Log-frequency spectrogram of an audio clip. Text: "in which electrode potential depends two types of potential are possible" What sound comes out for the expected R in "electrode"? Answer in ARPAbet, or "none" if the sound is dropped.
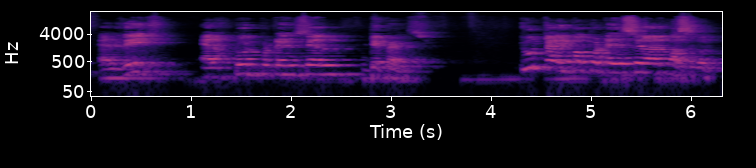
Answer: none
